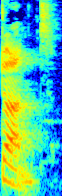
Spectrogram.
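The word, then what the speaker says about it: Thames: द water side is द एज of London's great river, द river थेम्स, pronounced टन्स।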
